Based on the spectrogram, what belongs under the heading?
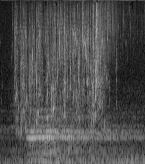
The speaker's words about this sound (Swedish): Ja, för du spelade på det här vattenbadet nästan som på ett piano först. Du tog på olika platser, så här. Och sen kan man dra med handen genom vattnet.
